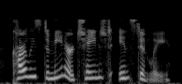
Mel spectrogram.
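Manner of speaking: ordinary delivery, nothing marked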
